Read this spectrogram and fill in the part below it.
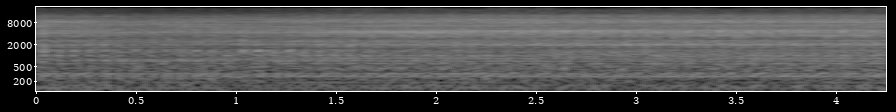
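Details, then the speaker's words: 2021 Mazda MX-5 track car at idle: a busy, rattly clatter at about three beats a second riding on top, noisier than this engine should be; the cam is suspected but the cause is unknown. "and I just just something about that engine I don't know let me know what's going on because I would think that a Mazda engine a basic MX-5 would be quiet it wouldn't be just like like that"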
